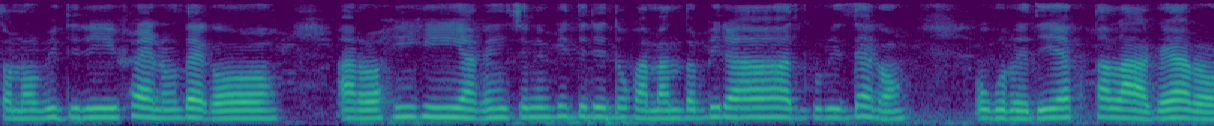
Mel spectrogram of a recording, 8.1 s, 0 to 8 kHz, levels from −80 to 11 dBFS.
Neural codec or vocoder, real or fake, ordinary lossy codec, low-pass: codec, 16 kHz in and 24 kHz out, 2.2 kbps, FireRedTTS-2 codec; fake; none; 7.2 kHz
